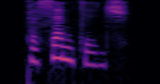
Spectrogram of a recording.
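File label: "percentage", English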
